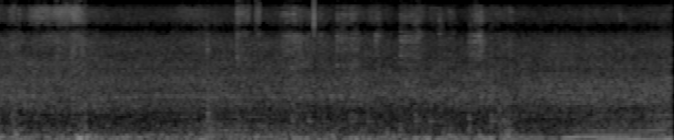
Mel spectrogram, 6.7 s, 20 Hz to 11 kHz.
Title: No Grinding Noise 1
